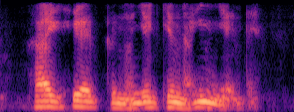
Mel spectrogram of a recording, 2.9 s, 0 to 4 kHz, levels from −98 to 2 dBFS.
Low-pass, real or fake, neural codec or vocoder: 3.6 kHz; fake; codec, 16 kHz, 2 kbps, FreqCodec, smaller model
